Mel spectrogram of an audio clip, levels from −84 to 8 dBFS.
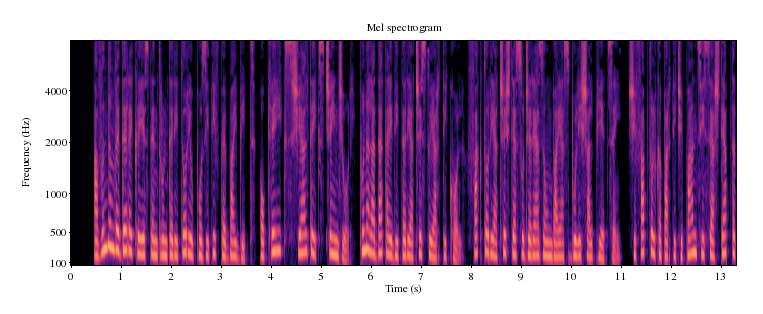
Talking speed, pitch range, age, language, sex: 155 wpm, 185-225 Hz, 30-49, Romanian, female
